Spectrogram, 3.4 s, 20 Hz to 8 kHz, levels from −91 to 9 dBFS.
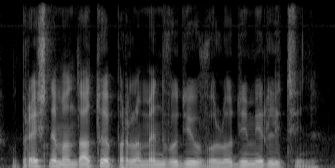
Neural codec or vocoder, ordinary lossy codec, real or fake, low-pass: none; none; real; none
